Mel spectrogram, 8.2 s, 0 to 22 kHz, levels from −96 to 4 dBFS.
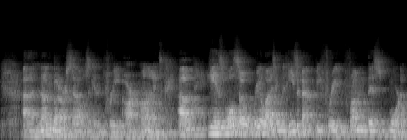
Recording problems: off-mic speech; far
muffled; very; fading above 3 kHz
room echo; noticeable; dies away in 0.9 s

